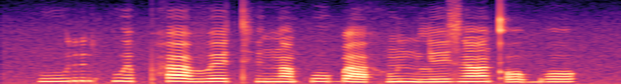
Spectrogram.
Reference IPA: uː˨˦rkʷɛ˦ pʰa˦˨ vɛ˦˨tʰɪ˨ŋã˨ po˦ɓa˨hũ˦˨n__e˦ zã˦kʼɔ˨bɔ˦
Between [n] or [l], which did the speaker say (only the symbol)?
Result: l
